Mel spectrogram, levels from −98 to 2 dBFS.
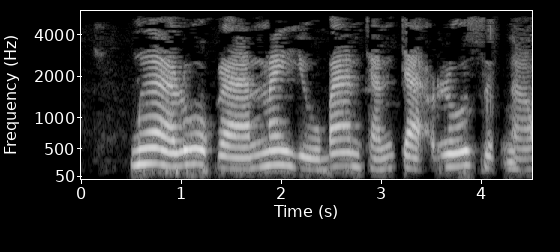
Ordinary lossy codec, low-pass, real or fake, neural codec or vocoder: MP3, 24 kbps; 5.4 kHz; real; none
